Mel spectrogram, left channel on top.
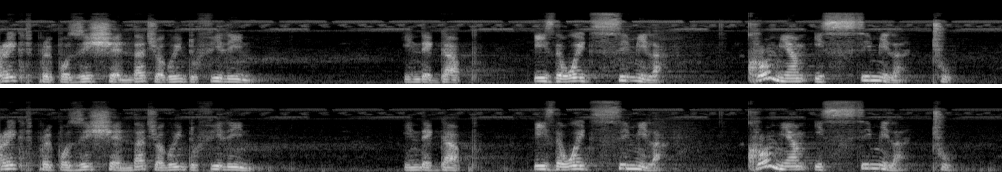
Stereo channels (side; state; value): both; normal; correlation 0.72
